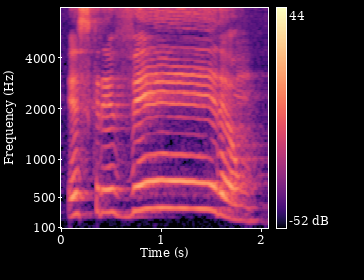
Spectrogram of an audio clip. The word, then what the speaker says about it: escreveram: gritar a palavra escreveram como é que eu vou dizer escreveram tão vendo que eu puxo no ver então esse veio aqui é a sílaba tônica não é Afinal como a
